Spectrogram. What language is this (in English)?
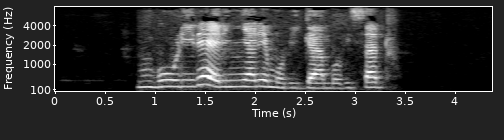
Ganda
